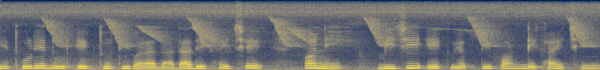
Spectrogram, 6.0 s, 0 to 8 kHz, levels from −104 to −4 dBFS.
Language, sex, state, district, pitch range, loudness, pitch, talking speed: Gujarati, female, Gujarat, Valsad, 200-225 Hz, -15 LUFS, 210 Hz, 150 wpm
